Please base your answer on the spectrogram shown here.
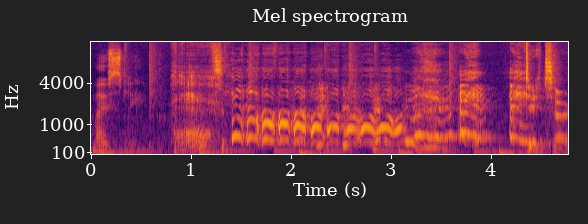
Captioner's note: laughs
